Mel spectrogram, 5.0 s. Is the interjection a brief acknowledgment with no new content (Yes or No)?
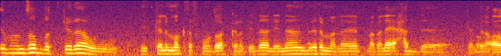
No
